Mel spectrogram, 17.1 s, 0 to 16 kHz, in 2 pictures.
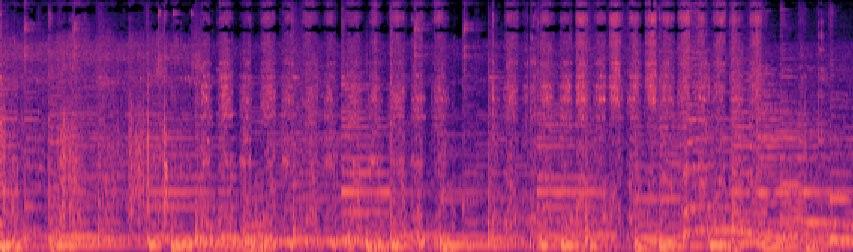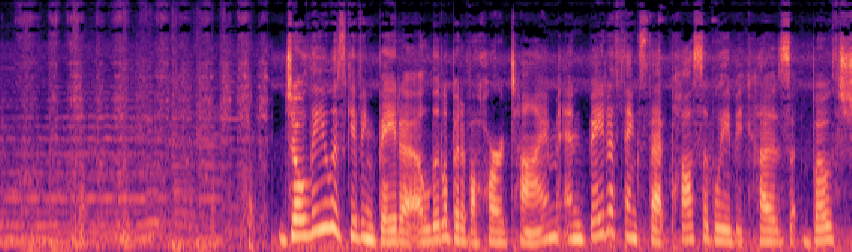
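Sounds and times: hoof rasp scraping hoof: 0.0s - 11.7s.

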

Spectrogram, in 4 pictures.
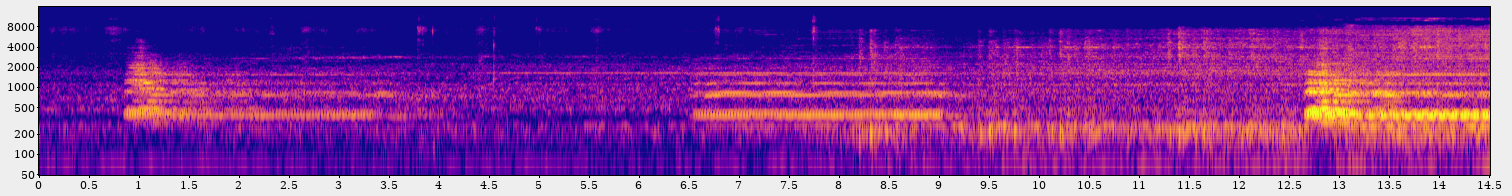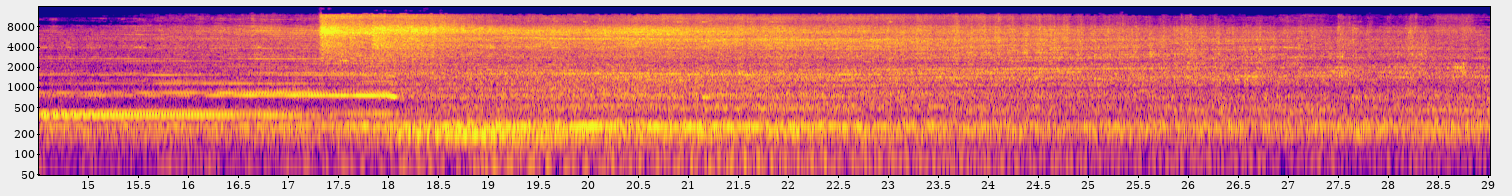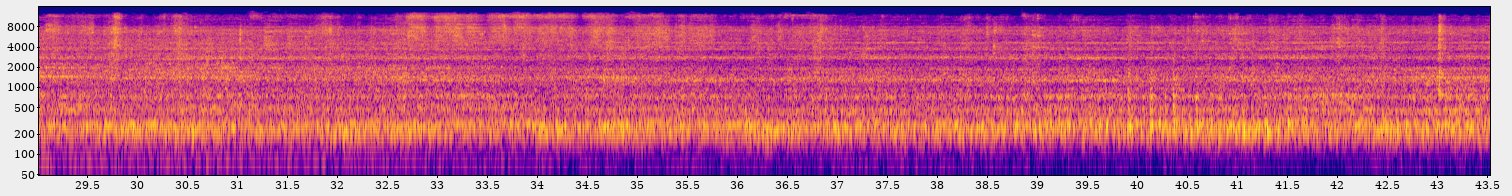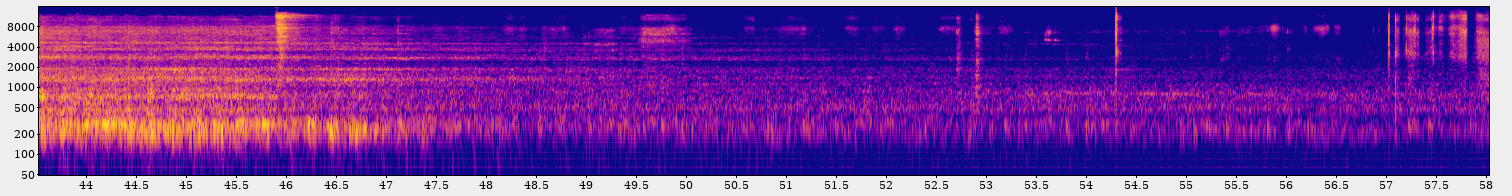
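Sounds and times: train rushing past on rails: 0.0s - 58.0s
train horn: 0.8s - 4.6s, 6.4s - 9.2s, 12.6s - 23.6s.

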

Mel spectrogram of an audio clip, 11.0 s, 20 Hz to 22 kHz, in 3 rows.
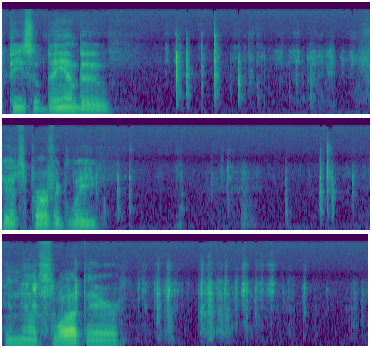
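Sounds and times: bamboo clicking and scratching on plastic: 1.6s - 4.0s, 4.6s - 11.0s.

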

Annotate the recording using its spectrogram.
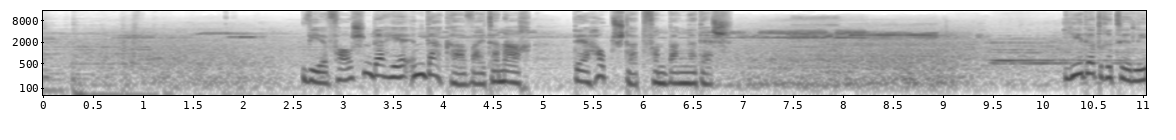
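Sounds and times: engine and road noise: 0.0s - 11.0s
vehicle horn sounding: 6.9s - 10.8s.

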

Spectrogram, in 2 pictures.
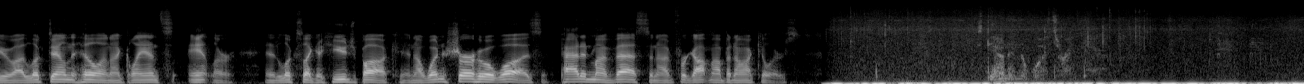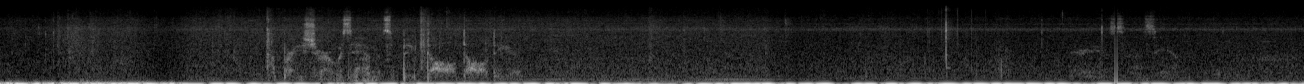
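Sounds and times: low rumble on microphone: 8.2s - 26.0s
people whispering: 9.8s - 11.2s, 15.7s - 18.5s, 23.6s - 25.0s.

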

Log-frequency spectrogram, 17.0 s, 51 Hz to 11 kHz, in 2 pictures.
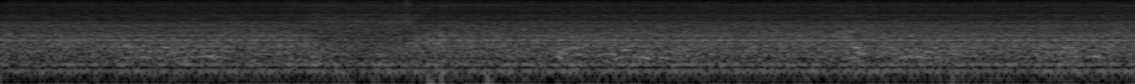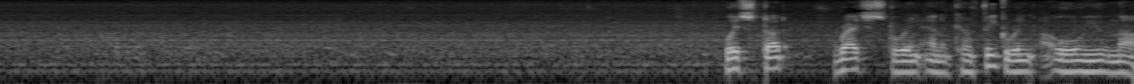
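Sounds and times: constant low hum: 0.0s - 17.0s.

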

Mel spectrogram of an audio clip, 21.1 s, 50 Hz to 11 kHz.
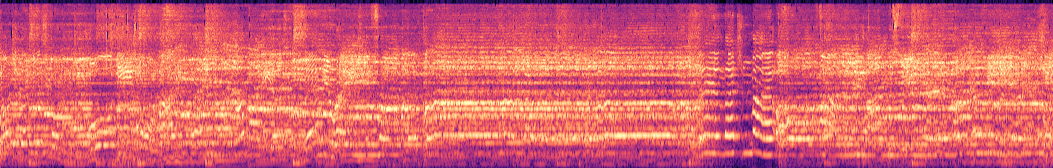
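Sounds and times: church choir singing: 0.0s - 14.2s, 15.3s - 21.0s
male soloist singing: 0.0s - 21.0s.

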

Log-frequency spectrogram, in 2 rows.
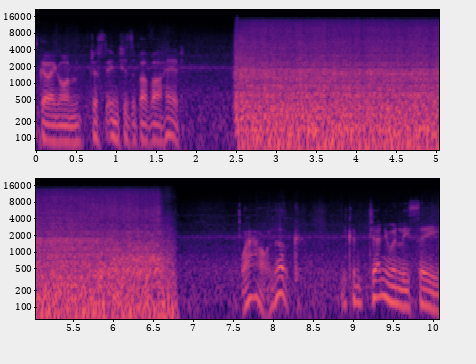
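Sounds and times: propane burner roaring: 2.4s - 7.0s.

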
